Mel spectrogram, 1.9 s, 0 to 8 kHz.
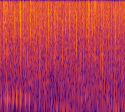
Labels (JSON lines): {"label": "biophony, damselfish", "recorder": "SoundTrap 300"}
